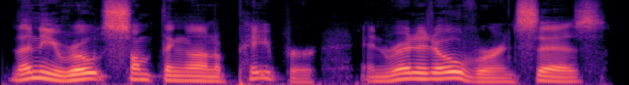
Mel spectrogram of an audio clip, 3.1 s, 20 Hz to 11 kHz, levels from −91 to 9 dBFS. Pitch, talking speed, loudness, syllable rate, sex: 150 Hz, 250 wpm, -18 LUFS, 6.5 syllables/s, male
